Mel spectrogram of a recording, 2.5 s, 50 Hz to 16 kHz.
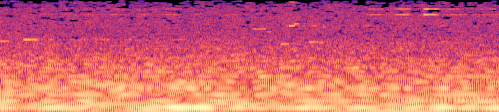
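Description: Meditation music drone: a steady, deep sustained tone tuned to 207.36 Hz (G sharp, billed as the 'Uranus' planetary frequency), with a lower tone an octave beneath and many overtones, swelling gently in loudness.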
